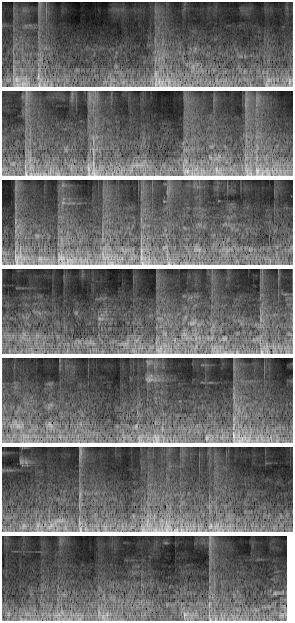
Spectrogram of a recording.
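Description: Balls bouncing and smacking on a hardwood gym floor at irregular intervals, echoing in a large hall, over indistinct chatter of players.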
